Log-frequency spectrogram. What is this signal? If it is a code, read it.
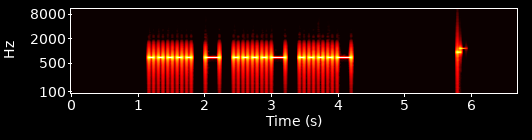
Morse code, heard as a keyed tone, about 17 wpm, 700 Hz. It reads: 5T44
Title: Common Cut Numbers - 4-Digit 17wpm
